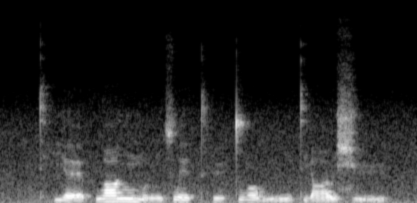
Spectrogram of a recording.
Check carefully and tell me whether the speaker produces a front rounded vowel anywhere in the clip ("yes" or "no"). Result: yes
